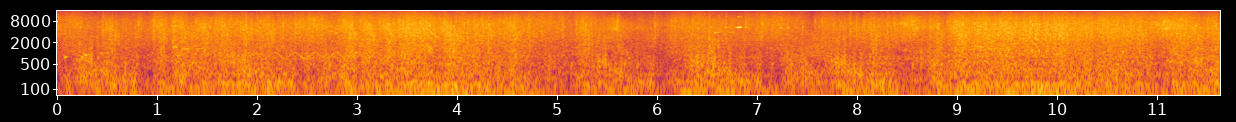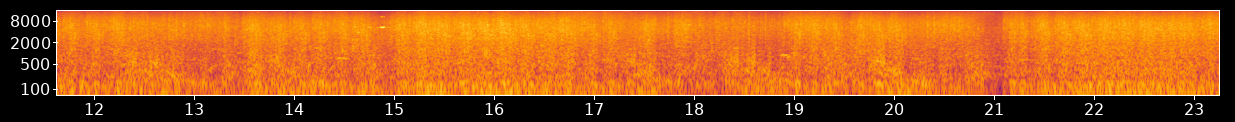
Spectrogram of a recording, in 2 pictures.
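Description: Fire blasts whoosh and explode again and again.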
